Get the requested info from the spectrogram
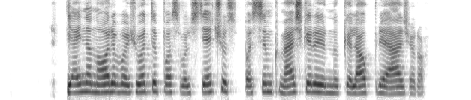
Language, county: Lithuanian, Alytus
